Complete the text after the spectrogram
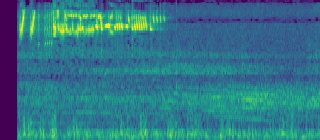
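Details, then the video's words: Corn bunting song: a quick jangling, rattling trill high in pitch, lasting about a second and a half, then stopping, over a steady loud low rumbling noise that continues throughout. "Presura sură (Miliaria calandra)"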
